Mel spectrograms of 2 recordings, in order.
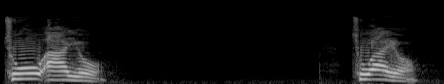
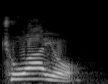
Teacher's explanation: When the character hyut meets with iung, the character hyut becomes silent, so it's pronounced as 좋아요.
